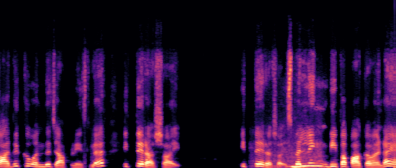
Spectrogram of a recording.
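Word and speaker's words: いってらっしゃい: ஸோ அதுக்கு வந்து ஜாப்பனீஸ்ல இத்தேராஷாய்.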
